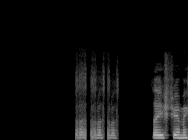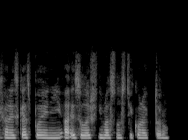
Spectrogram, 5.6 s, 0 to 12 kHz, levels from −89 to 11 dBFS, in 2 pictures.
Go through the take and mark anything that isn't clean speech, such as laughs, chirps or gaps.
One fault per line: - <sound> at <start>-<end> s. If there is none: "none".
- laugh at 1.1-1.8 s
